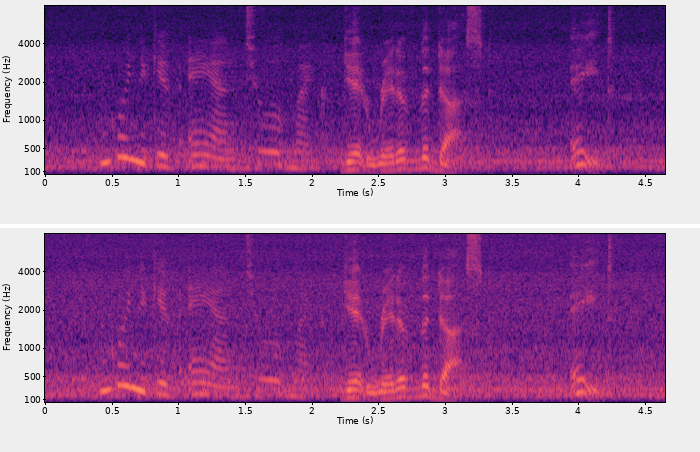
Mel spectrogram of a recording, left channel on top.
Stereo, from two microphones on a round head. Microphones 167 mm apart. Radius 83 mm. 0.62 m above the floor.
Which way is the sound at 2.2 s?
20° right (ahead or behind).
